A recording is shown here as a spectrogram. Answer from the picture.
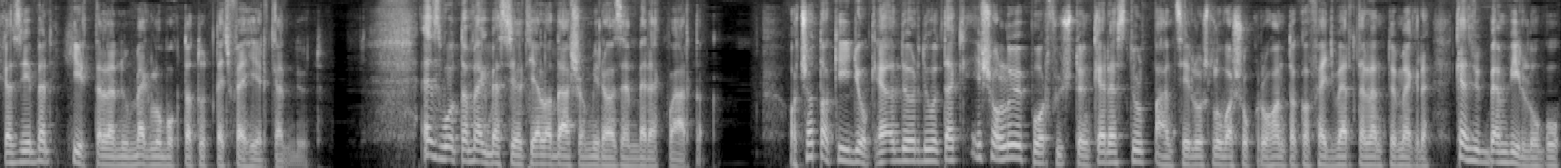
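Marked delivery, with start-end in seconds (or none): none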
